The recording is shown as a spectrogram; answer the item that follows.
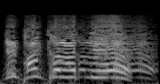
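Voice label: German use grenades; video games; player; source engine; dod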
